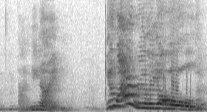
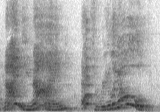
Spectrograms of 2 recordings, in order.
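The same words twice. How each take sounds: First: Slow, loud, laughing jab; laughing shout of a joke; teasing retort. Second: Slow, high, laughing disbelief; mock horrified old mom; shocked mother. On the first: Retold or imitated. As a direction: tease her about her age. Retort to mother. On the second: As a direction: act shocked at the age. Mother's reaction voiced.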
